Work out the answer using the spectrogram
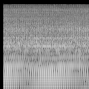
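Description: Small single thumps along at a fast, even idle beat with a hard knock riding on every stroke, pointing to a spun crank main bearing.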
